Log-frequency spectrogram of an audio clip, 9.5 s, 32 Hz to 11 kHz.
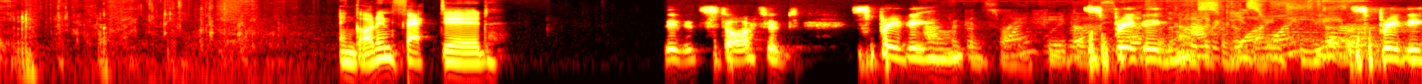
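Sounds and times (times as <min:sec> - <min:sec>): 
pig grunting and snuffling while eating: 0:00.0 - 0:01.9
pig chewing: 0:00.0 - 0:02.2
speech: 0:02.3 - 0:03.4, 0:04.4 - 0:09.4.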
